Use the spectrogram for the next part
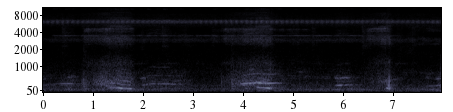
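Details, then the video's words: A comfortably sleeping dog gives two long, low, rough snores a few seconds apart, then a short fainter snort, with a constant high insect drone in the background. "Snoring dog"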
